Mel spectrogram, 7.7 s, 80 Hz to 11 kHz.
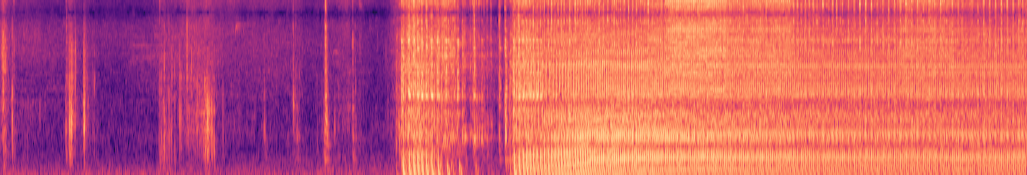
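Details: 1980s/90s McCulloch two-stroke gas leaf blower (Zama C1U-M21B carb) after a carb kit, new fuel and air filters, cold start, likely in the 30s°F: a few pulls, catches, buzzes high, then settles into a steady, even, chainsaw-like run.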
